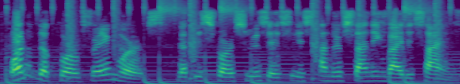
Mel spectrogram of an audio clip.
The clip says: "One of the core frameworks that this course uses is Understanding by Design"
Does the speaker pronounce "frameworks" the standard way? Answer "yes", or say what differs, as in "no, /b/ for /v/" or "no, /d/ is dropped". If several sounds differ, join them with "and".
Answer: yes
